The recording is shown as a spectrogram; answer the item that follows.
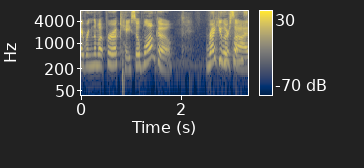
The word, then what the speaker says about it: queso: I don't know why I'm pronouncing it queso when I'm literally Hispanic. It's queso, but whatever.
